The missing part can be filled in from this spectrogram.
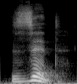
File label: French alphabet z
